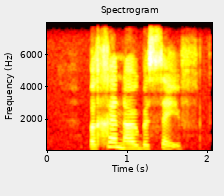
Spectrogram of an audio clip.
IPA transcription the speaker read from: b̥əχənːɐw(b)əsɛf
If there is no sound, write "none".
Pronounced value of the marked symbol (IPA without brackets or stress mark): b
